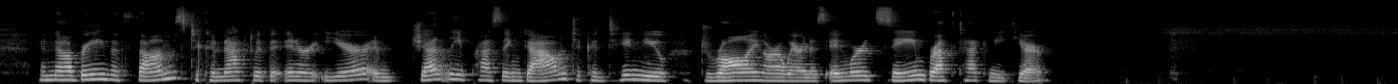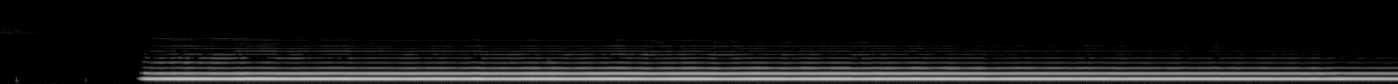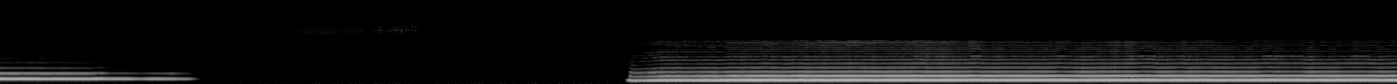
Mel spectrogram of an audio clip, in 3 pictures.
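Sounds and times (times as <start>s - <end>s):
woman inhaling through nose: 11.4s - 14.8s, 30.5s - 33.1s
long low humming: 15.4s - 29.9s, 34.2s - 41.9s.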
